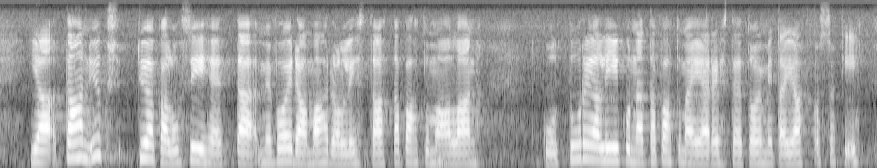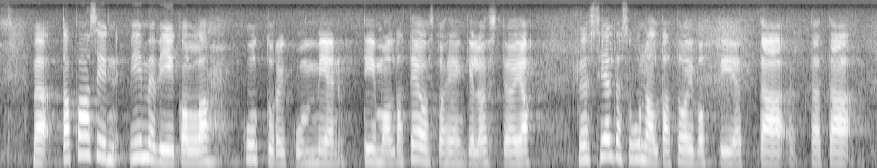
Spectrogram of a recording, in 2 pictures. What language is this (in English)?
Finnish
